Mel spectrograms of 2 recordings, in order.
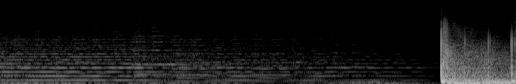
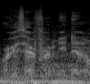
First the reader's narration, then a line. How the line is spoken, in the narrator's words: She whispered under her breath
